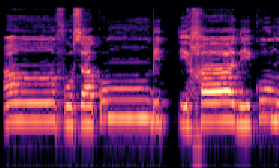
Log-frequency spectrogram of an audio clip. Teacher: اب یہاں پر میم ساکن کے بعد با ہے، تھوڑی دیر آواز بند کریں گے۔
